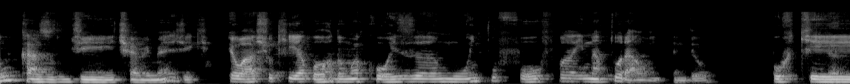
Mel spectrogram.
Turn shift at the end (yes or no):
no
